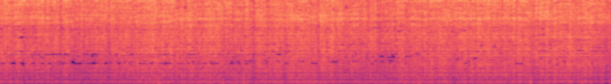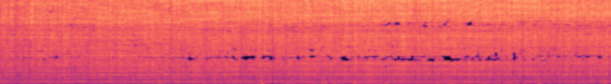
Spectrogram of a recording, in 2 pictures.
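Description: Stick (SMAW) welding arc burning steadily, a continuous crackling hiss, as a tack weld is laid on the bottom of a pipe joint.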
